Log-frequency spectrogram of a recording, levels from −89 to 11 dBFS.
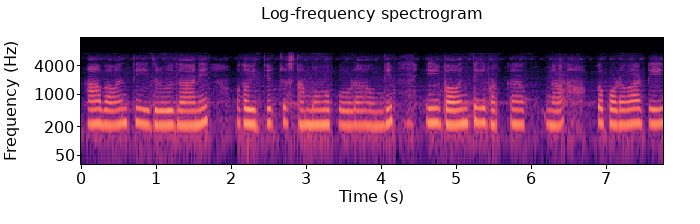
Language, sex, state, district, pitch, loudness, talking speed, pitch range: Telugu, female, Andhra Pradesh, Krishna, 230 Hz, -17 LUFS, 110 wpm, 225-245 Hz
